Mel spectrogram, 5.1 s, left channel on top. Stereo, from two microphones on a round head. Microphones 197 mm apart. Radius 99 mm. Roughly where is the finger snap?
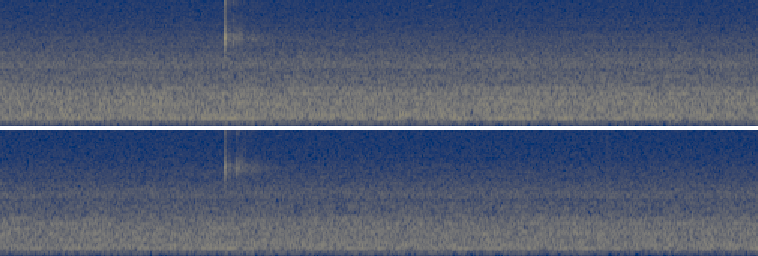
Left.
